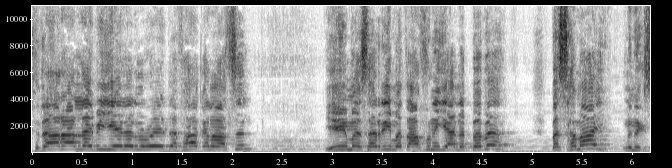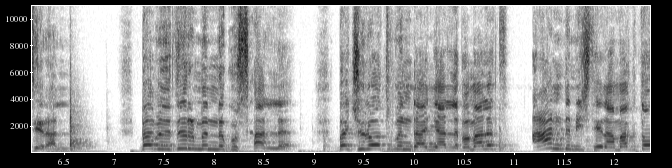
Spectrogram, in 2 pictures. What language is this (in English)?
Amharic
